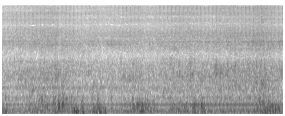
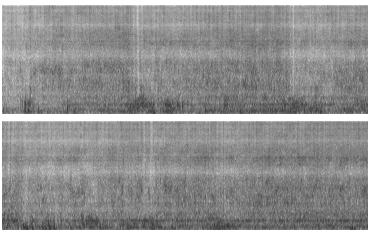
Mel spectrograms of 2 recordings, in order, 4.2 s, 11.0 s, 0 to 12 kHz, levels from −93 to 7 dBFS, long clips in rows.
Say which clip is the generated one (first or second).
second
